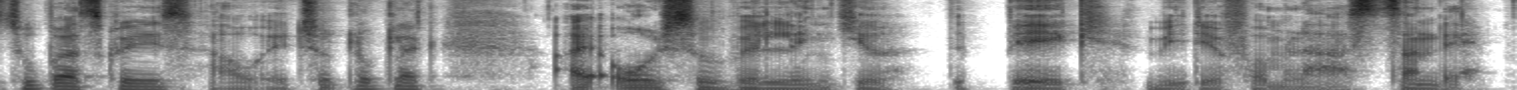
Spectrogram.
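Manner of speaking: ordinary delivery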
